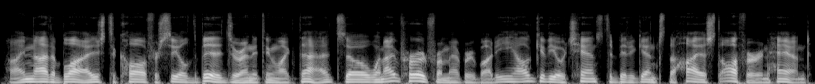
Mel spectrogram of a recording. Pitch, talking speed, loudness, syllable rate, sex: 110 Hz, 230 wpm, -16 LUFS, 5.6 syllables/s, male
